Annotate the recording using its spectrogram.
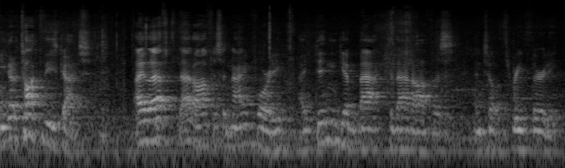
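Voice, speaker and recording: Fairly quick speech from a man, with noticeable background noise and audible room echo. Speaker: statistics instructor. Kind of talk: lecture with personal anecdote. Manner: fast; animated.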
